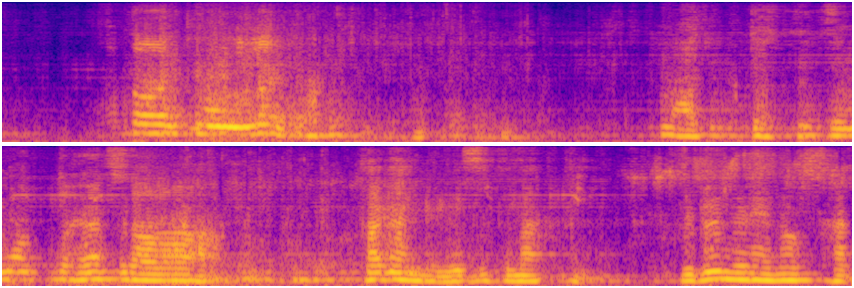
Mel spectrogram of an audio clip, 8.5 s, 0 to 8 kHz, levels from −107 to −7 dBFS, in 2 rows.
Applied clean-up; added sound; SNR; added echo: neural separator model SepFormer DNS4.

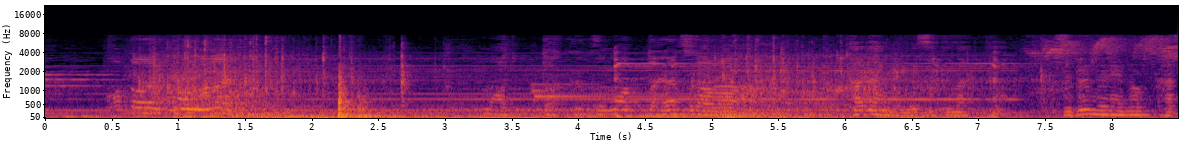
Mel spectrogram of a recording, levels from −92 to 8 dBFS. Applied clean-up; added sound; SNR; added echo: none; Sliding door; 5 dB; reverberation time 2.3 s.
